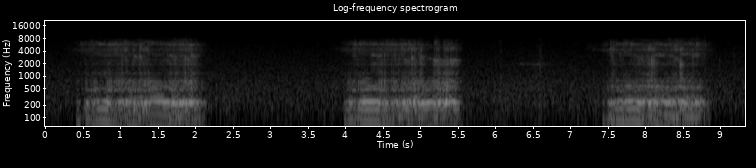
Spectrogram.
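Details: Adult man snoring in his sleep; his wife reports the snoring is loud, long-lasting and frequent. Three long, rough, rattling snores about 18 a minute, with quiet pauses between.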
